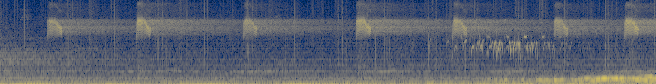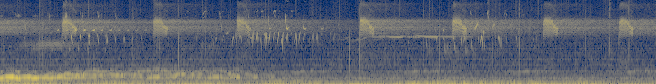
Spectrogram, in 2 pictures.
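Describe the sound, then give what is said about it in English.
Common Nighthawk calls: a dozen or so short, buzzy nasal notes repeated steadily every couple of seconds, over softer background chirps and a low warbling murmur midway. “Common Nighthawk.”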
